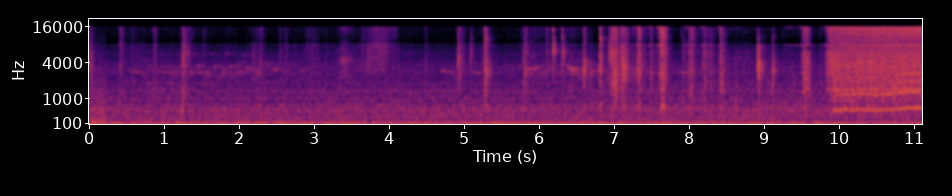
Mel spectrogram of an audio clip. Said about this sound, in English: The top one is easy to remove with about any ratchet.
